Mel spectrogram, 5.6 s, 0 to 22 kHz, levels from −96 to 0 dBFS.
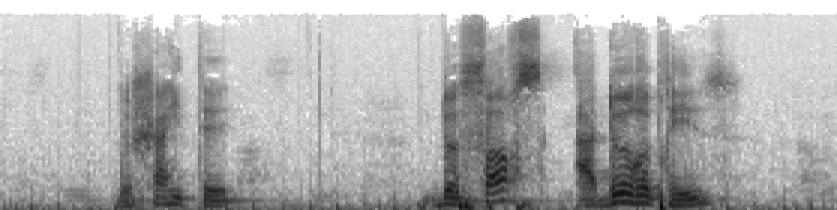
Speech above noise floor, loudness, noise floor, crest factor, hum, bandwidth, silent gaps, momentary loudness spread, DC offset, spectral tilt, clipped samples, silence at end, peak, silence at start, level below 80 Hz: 21 dB; -15 LUFS; -35 dBFS; 16 dB; none; 16.5 kHz; none; 21 LU; under 0.1%; -5 dB/octave; under 0.1%; 0.05 s; 0 dBFS; 0.05 s; -28 dBFS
